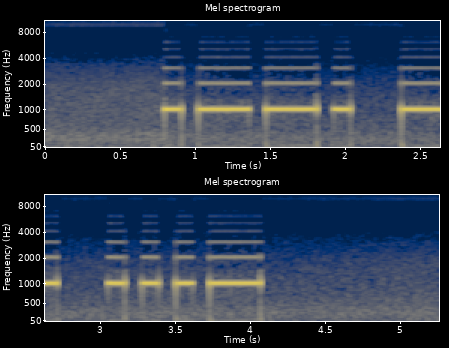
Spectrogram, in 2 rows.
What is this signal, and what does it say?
Morse code, heard as a keyed tone, about 11 wpm, 1020 Hz. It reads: PTV
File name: france / mx / PTV-VOR-F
